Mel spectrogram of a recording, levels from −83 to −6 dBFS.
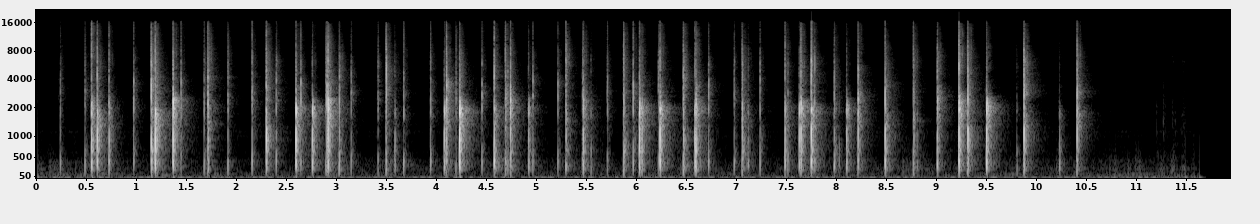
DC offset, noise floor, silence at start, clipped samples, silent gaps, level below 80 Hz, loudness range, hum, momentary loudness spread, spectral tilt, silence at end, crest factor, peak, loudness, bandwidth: under 0.1%; -57 dBFS; 0.55 s; under 0.1%; none; -60 dBFS; 3 LU; none; 14 LU; -1.5 dB/octave; 1.5 s; 28 dB; 0 dBFS; -26 LUFS; 17 kHz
